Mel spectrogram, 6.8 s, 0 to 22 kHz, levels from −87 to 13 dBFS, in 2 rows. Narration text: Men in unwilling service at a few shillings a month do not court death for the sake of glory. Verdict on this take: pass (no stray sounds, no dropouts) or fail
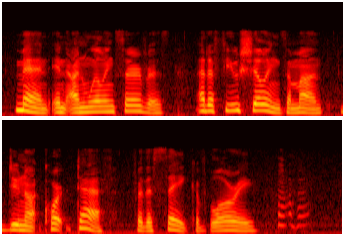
fail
